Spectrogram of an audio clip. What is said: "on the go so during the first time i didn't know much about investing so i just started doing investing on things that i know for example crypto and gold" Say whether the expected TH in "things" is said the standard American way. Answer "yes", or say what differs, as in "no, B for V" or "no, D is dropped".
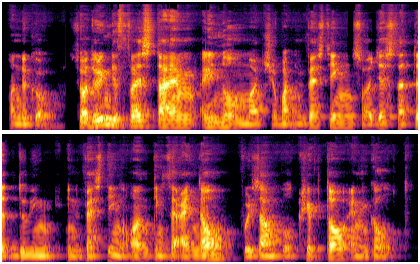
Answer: no, T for TH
